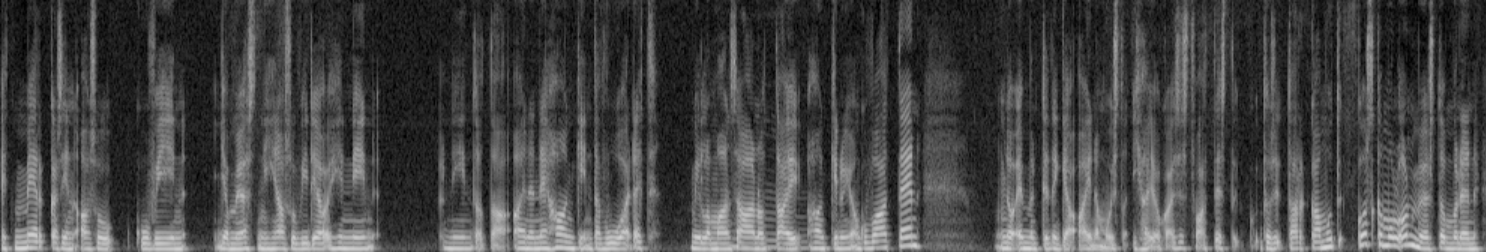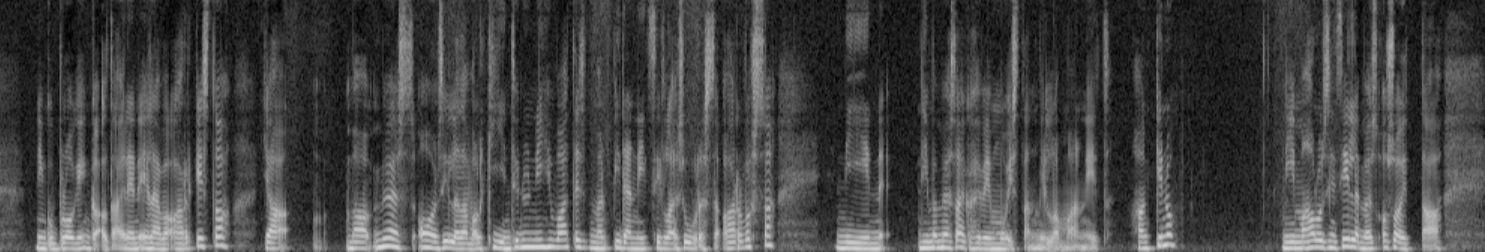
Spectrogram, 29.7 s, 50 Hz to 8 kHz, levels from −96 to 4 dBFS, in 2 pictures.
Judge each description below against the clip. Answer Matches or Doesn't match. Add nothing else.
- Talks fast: Matches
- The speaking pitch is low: Doesn't match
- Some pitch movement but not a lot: Matches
